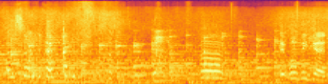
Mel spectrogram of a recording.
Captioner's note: laughs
